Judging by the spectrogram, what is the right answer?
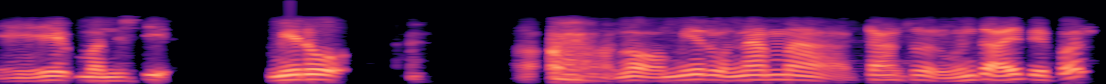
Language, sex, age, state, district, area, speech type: Nepali, male, 18-30, West Bengal, Jalpaiguri, urban, conversation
